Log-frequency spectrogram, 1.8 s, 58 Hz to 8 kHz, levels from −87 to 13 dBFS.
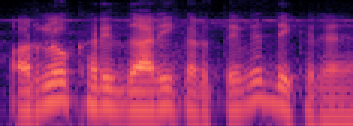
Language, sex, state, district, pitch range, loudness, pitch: Hindi, male, Bihar, Gaya, 105-135 Hz, -20 LUFS, 115 Hz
